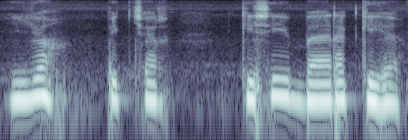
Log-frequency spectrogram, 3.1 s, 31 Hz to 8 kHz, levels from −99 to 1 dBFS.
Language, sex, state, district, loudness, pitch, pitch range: Hindi, male, Arunachal Pradesh, Lower Dibang Valley, -16 LUFS, 150 Hz, 140-160 Hz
